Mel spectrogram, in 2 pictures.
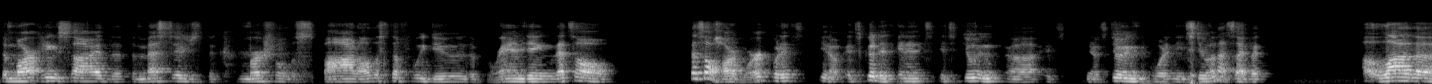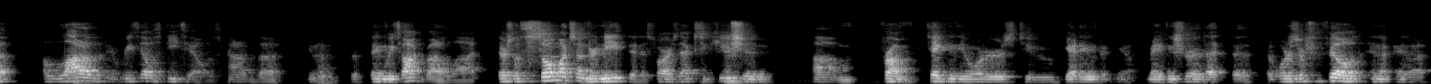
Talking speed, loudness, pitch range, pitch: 215 wpm, -19 LUFS, 120-145 Hz, 130 Hz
